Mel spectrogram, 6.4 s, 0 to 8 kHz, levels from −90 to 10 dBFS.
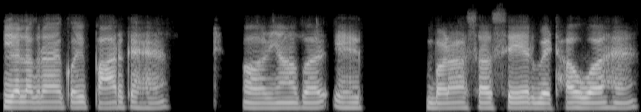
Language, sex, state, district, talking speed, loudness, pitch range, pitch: Hindi, male, Jharkhand, Jamtara, 160 wpm, -17 LUFS, 130-140 Hz, 135 Hz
